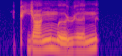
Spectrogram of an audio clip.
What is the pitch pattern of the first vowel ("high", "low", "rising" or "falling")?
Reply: rising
